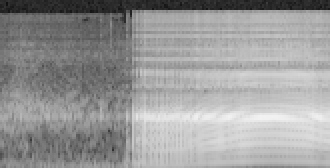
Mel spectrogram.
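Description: A man's voice: one long drawn-out hesitation sound, "aaah", starting about a second in, its pitch rising and then falling.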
